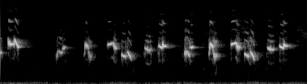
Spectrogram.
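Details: Sooty-headed bulbul fighting song aimed at drawing song from other bulbuls: loud, rich chirps and slurred notes in a quick irregular series, with a few short rising whistles.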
